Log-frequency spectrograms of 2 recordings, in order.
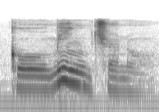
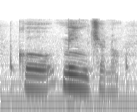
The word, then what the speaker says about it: cominciano: Cominciamo, and we finish with cominciate, and finally cominciano with the retracted stress, cominciano. Loro always retract the stress by one syllable.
